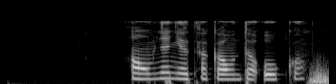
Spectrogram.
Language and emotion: Russian, neutral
